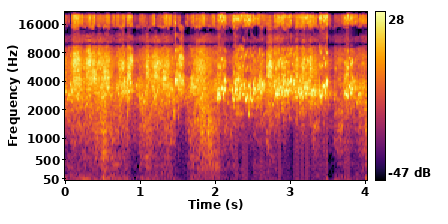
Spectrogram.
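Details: Budgerigars give a brief burst of busy, high, buzzy chatter with rapid chirps and a few clearer whistled notes, almost without a break.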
